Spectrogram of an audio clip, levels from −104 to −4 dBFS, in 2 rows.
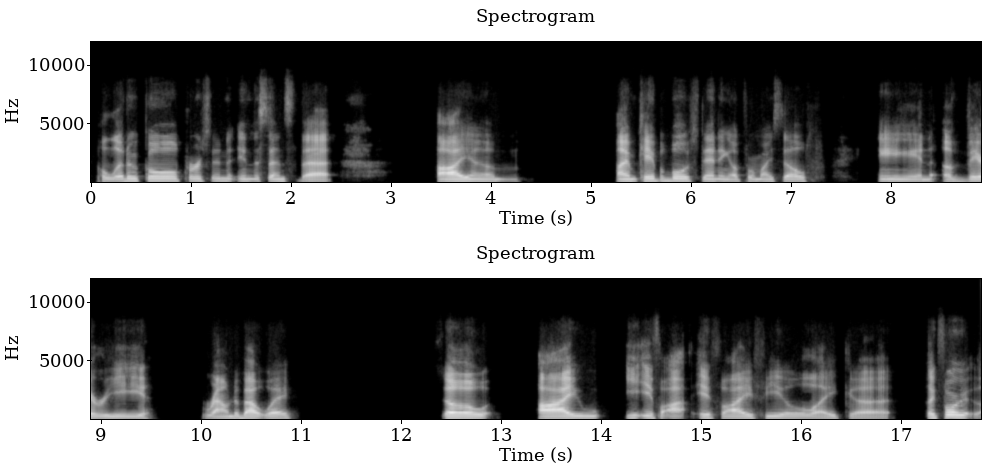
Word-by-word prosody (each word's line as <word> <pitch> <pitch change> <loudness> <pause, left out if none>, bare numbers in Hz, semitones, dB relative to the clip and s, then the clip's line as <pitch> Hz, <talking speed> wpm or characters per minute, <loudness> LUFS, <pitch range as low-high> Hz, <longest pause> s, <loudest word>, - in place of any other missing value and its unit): political 170 +6 0
person 170 0 -6
in 150 -2 -7
the 140 - -6
sense 145 +1 -5
that 65 0 +2 1.1
I 140 +1 +7
am 135 -3 -3 1.0
I'm 145 0 +3
capable 170 +2 +1
of 155 -1 -2
standing 145 -3 -4
up 125 - -7
for 140 - -7
myself 135 0 -4 0.7
in 130 -3 -3
a 130 - -3
very 120 -1 -3 0.5
roundabout 135 +4 +1
way. 155 +4 0 1.5
So, 150 -1 +6 0.5
I 140 +2 +8
w 145 -1 -2 0.3
e 175 +1 -4
if 150 - -7
I - - 0
if 145 -1 -4
I 140 +1 0
feel 140 -1 -5
like, 130 -1 -4 0.2
uh, 65 0 -3 0.4
like 160 -2 0
for 205 +1 +5
I 175 - -1
140 Hz, 115 wpm, -23 LUFS, 130-150 Hz, 1.5 s, I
